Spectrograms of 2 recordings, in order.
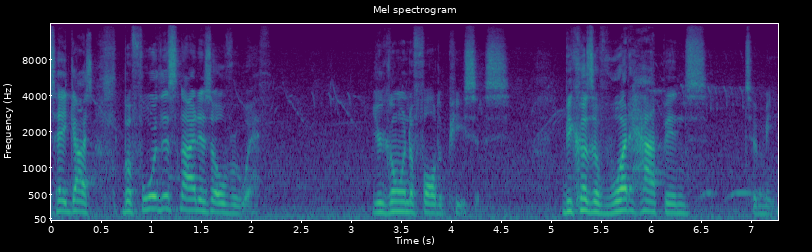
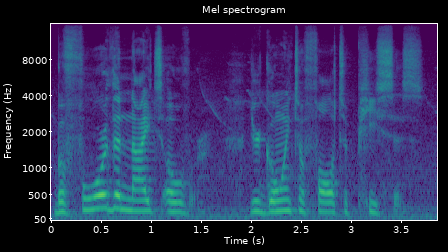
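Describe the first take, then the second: First: "Hey, guys" and "fall to pieces" said like a casual chat; casual paraphrase. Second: Slow, weighty reading of "you're going to fall to pieces"; slow scripture reading. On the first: Pastor recasting Jesus's words for the church, casual. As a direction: retell it like an easy talk among friends. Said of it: "Listen to what Jesus is telling the disciples". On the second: Pastor reading the verse slowly to his congregation, solemn. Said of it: "Then Jesus told them". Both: Shown as a demonstration.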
